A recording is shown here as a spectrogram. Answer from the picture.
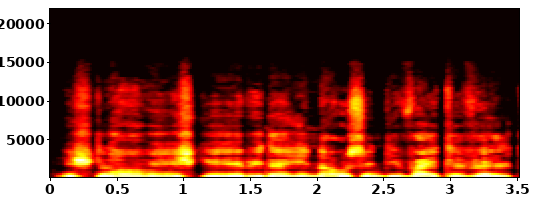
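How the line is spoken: Sighing duckling. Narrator (German): seufzte das Entlein

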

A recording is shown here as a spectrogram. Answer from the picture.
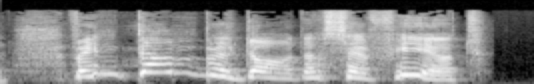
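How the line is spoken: Called out. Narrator (German): rief Professor McGonagall

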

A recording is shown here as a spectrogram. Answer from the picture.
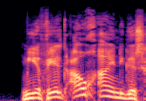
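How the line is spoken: Called out. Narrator (German): rief Bilbo

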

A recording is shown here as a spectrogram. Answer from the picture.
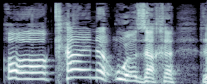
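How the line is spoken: Indignant call. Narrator (German): rief ihnen die fette Dame entrüstet nach

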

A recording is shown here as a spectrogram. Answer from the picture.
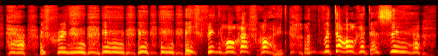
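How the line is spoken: Man gasping. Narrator (German): keuchte der Mann auf dem Boden

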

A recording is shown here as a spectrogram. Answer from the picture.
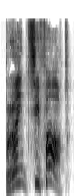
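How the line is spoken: Thundering shout. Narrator (German): donnerte Crouch den Dementoren entgegen

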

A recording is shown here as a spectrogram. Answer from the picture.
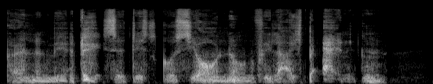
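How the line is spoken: Growled. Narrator (German): knurrte Moody

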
